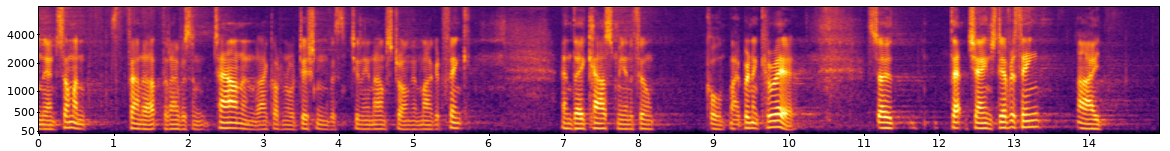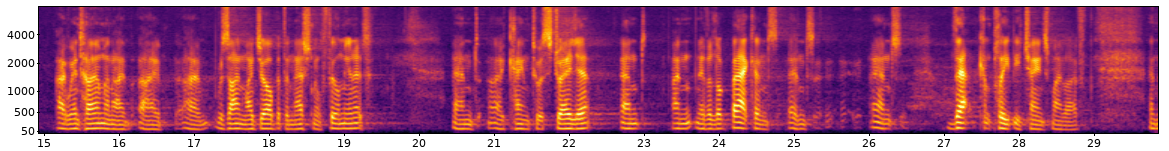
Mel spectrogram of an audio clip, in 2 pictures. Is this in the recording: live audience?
yes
